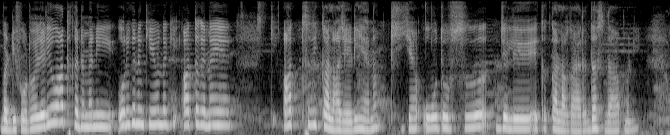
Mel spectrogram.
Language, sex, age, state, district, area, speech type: Dogri, female, 30-45, Jammu and Kashmir, Jammu, urban, spontaneous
